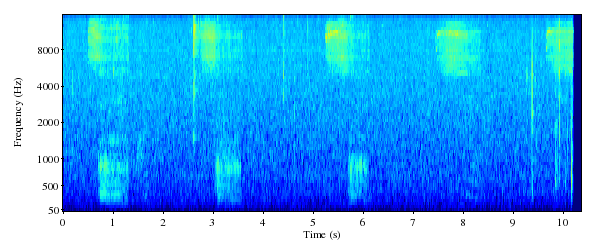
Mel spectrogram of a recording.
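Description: A sleeping French Bulldog puppy snores steadily, a buzzy, vibrating rattle on each breath about every two and a half seconds. Airy, hissing breaths fall between the rattles in an otherwise quiet room.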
